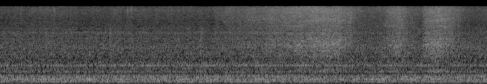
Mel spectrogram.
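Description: Burger slider patties sizzling on a hot griddle, a steady frying hiss that surges louder a few times in the second half.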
